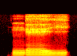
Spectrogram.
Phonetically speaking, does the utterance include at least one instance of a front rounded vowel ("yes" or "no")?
no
